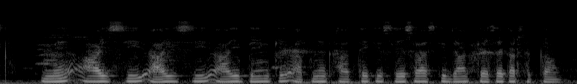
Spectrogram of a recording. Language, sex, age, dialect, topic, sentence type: Hindi, male, 25-30, Awadhi Bundeli, banking, question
